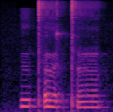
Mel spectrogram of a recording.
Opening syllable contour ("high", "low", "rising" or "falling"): high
